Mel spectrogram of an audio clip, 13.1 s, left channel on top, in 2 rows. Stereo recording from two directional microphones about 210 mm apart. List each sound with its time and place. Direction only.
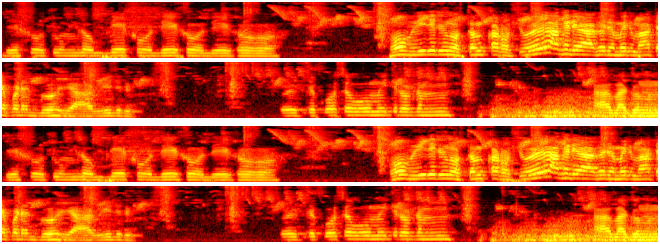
0.0 s speech: 5° left (ahead or behind)
3.8 s speech: 5° left (ahead or behind)
9.3 s speech: 10° left (ahead or behind)
12.5 s speech: centre (ahead or behind)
